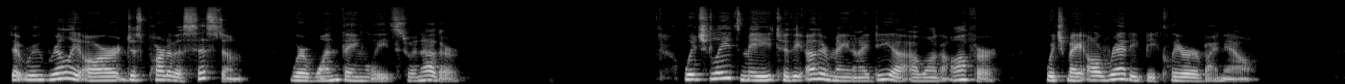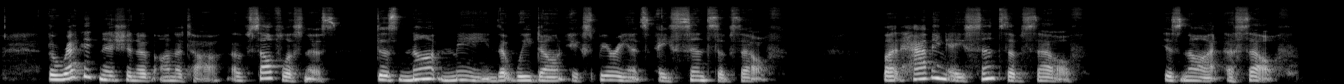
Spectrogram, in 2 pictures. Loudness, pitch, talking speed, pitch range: -19 LUFS, 200 Hz, 135 wpm, 180-245 Hz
